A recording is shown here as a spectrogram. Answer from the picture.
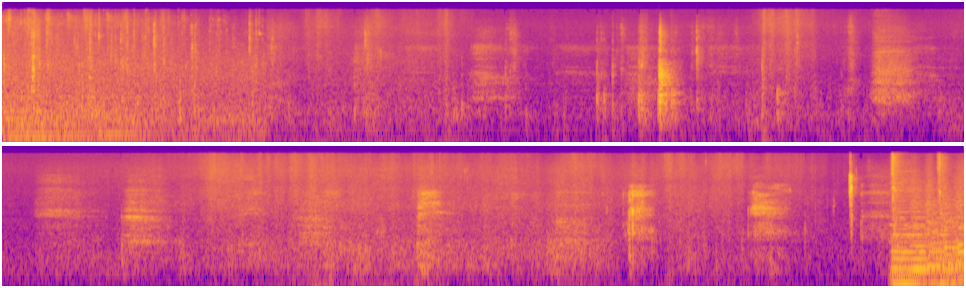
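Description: A sleeping man's heavy breathing in a quiet room, one breath every two to three seconds, with a few soft knocks and one sharper thump about eight seconds in. Music fades out over the first three seconds.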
